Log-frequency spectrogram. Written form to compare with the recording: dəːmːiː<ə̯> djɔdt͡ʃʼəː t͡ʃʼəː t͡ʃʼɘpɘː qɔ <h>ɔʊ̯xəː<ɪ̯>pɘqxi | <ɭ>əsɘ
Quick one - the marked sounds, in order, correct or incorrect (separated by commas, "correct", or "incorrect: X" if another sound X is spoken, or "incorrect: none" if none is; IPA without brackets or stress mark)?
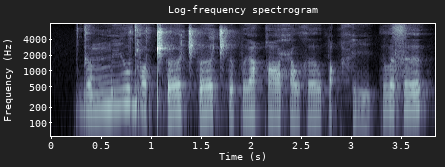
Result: incorrect: ʊ̯, incorrect: ħ, incorrect: ʊ̯, incorrect: l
